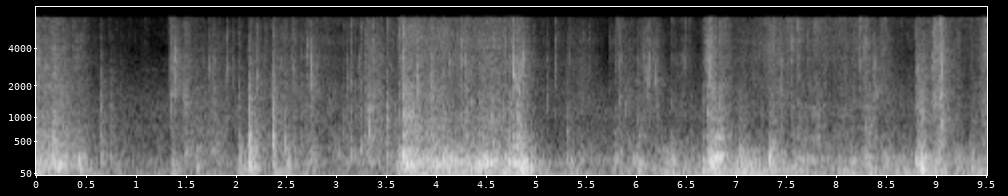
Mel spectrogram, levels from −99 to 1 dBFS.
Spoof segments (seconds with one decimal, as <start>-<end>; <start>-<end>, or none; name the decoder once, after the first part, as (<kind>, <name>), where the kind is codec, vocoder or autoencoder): 0.0-1.5 (vocoder, BigVGAN v2); 2.5-9.5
